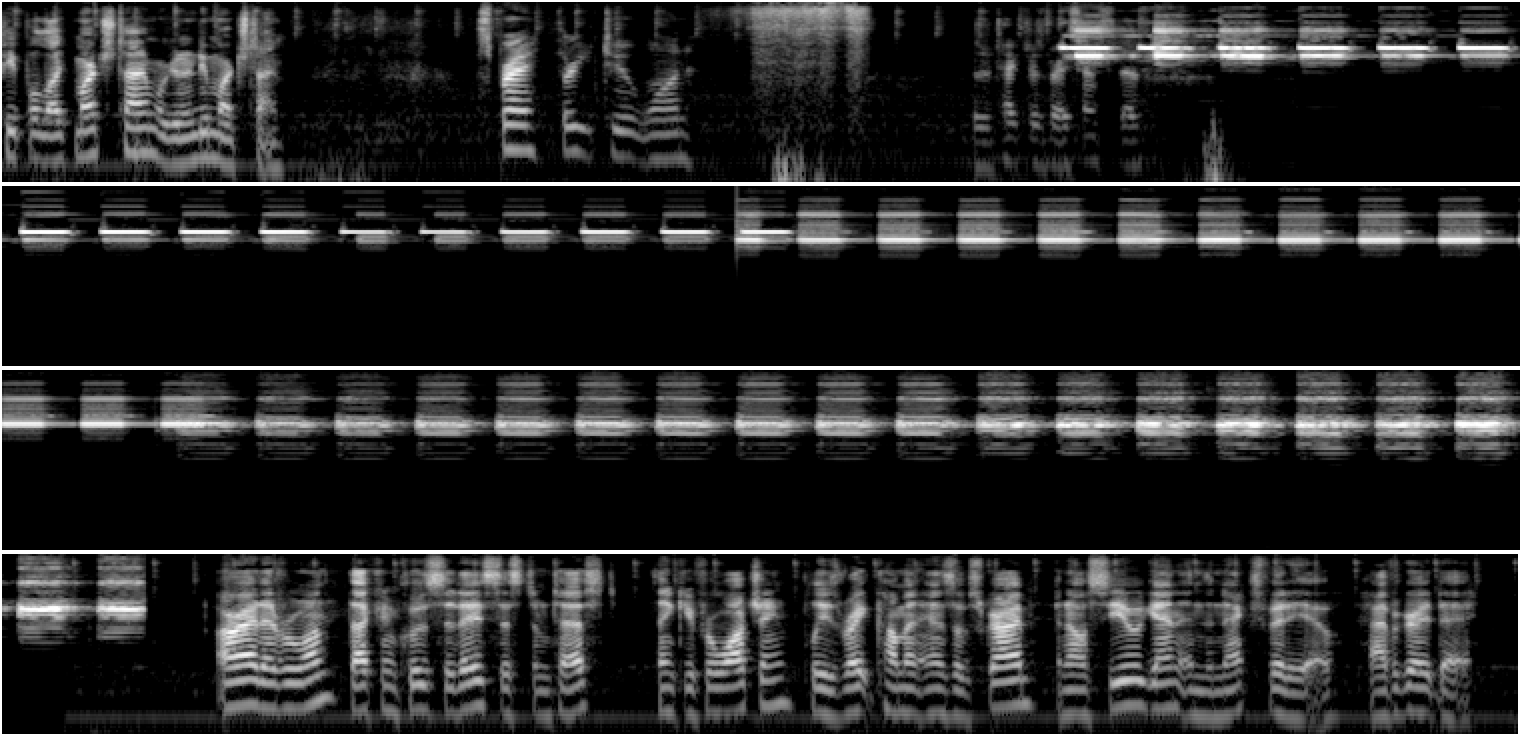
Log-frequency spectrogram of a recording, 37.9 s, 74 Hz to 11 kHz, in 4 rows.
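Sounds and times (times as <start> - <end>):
fire alarm horns pulsing: 5.7 - 29.6.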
